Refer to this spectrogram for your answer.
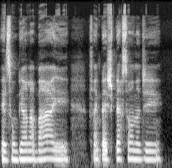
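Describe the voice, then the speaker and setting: A woman talks with a non-native accent. Her recording is very clean, the background silent. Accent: foreign accent in French. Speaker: dental technician. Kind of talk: casual vlog talk to camera. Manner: hesitant, with fillers.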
